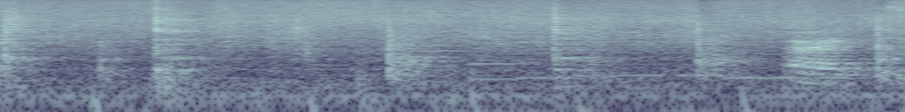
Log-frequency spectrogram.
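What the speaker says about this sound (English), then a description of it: "Alright, so I'm cooking my sausage" Sausage frying in a pan, a steady close sizzle with occasional scraping stirs and clinks, no talking over it.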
